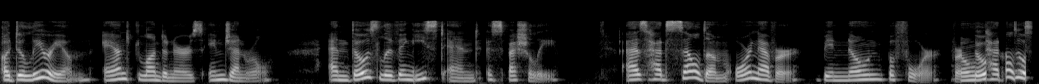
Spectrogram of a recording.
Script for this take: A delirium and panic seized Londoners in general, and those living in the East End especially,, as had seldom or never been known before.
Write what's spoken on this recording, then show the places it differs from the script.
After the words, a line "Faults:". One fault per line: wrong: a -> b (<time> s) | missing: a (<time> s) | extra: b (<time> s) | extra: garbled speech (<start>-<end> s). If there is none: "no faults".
A delirium and Londoners in general, and those living East End especially,, as had seldom or never been known before. [garbled]
Faults:
missing: panic seized (1.4 s)
missing: in the (4.1 s)
extra: garbled speech (9.5-10.3 s)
